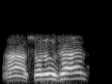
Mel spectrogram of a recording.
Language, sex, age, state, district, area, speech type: Tamil, male, 45-60, Tamil Nadu, Kallakurichi, rural, conversation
